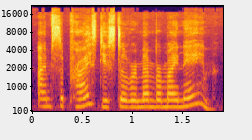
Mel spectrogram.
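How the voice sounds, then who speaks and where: A woman's voice: fairly high pitch, a little fast, a little mellow, close to an everyday voice. A woman playing a polite, coy young lady in a game, speaking in a genteel, lightly teasing way. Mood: polite, pleasant. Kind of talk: scripted game dialogue.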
